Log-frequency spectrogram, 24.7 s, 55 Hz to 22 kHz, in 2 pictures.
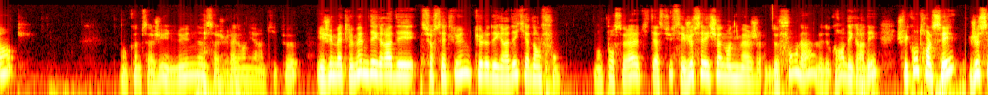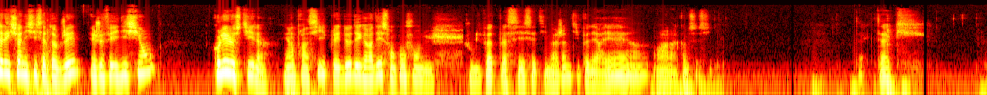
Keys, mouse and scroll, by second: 0.1 click, 0.5 click, 1.5 click, 1.8 click, 3.4 ctrl+shift+click, 5.4 drag, 6.1 click, 7.5 click, 8.5 click, 12.0 ctrl+c, 12.1 ctrl+click, 13.6 click, 15.2 click, 16.3 shift+click, 18.1 click, 19.6 click, 21.4 ctrl+click, 22.8 click, 23.2 shift+click, 23.6 shift+click, 24.0 click.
